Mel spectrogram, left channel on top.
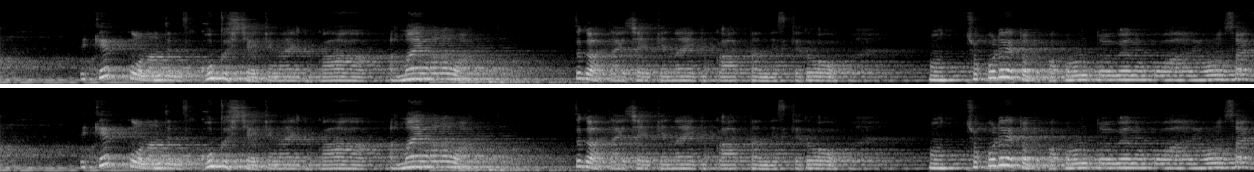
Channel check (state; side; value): identical; both; correlation 1.00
